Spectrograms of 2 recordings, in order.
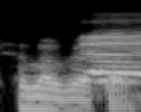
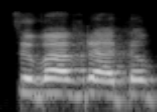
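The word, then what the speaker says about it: Subhabrata: Am I saying it wrong? You say it, Raunak. No, you were right. The last one was right. Subha Brato. Last one was right. Okay. Yes, Subha Brato from Bengal, Sania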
